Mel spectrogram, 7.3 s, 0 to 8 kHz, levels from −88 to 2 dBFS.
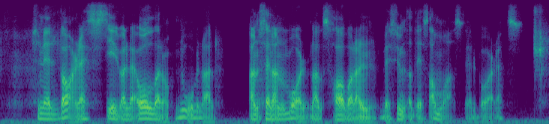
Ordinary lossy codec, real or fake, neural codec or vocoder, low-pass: Opus, 32 kbps; fake; autoencoder, 22.05 kHz, a latent of 192 numbers a frame, VITS, trained on many speakers; 7.2 kHz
